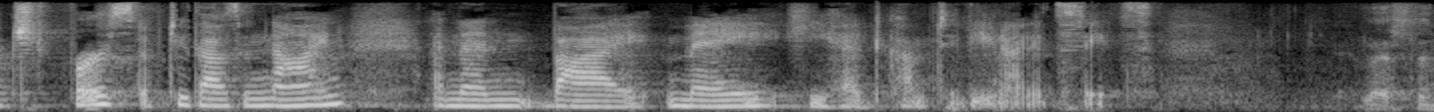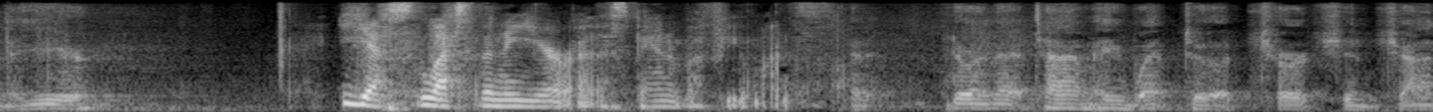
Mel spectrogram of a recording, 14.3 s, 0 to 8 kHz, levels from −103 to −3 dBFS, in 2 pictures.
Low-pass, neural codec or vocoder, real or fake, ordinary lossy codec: 7.2 kHz; vocoder, 44.1 kHz, 128 mel bands, Pupu-Vocoder; fake; AAC, 32 kbps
